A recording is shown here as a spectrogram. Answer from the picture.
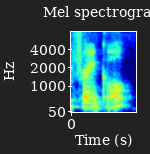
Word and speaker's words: Frankl: reading called Man's Search for Meaning by Viktor Frankl. Is that how you pronounce his last name? I think so. I mean, Okay, at least in my head, awesome. Viktor Frankl.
